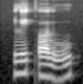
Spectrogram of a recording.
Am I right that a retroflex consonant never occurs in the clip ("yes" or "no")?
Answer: yes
